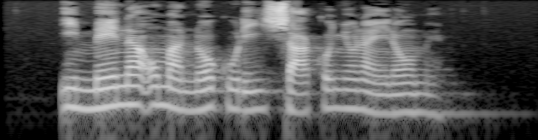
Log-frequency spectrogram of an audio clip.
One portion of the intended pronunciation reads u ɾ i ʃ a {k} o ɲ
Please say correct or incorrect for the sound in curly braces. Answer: correct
